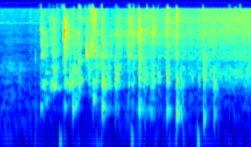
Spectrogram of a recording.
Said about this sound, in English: So I am out of it. So this wine is actually brought to you by Wink, the wine subscription service. Let me tell you a second about Wink. First, let me pour more wine.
